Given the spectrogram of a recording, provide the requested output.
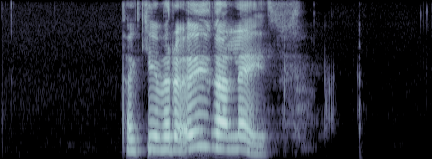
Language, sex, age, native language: Icelandic, female, 70-79, Icelandic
